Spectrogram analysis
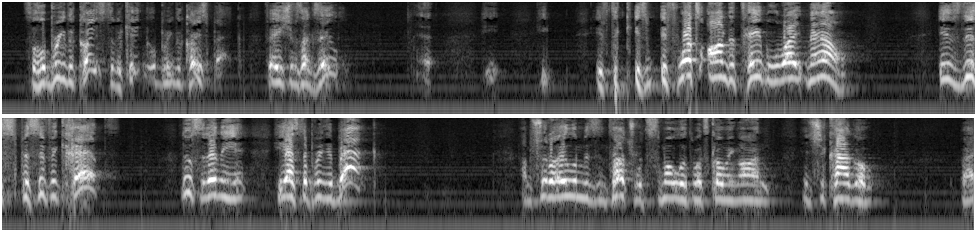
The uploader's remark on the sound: Shiur recorded in Yeshivas Ohr Reuven, Monsey NY.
